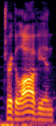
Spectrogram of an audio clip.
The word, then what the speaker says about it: Triglavian: the Kikamoras, and yes, I am pronouncing it Triglavian, since the Triglavians say Triglav in their message, and the Scope News Channel calls them Triglavians.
